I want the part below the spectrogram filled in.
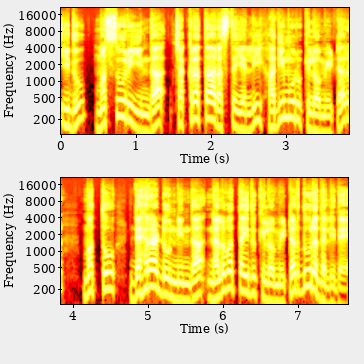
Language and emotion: Kannada, neutral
